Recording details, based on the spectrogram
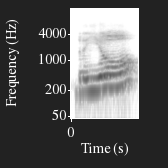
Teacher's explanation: la tónica, la vocal encima de la que recae la acentuación es la O y no la I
